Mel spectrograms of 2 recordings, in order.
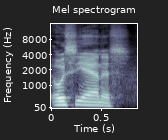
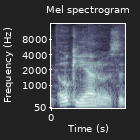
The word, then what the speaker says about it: Okeanos: Let's go with Oceanus. Okeanos. Wait, it's Okeanos.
